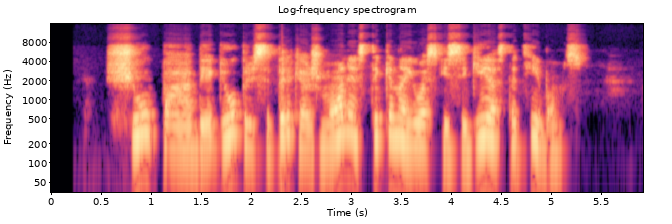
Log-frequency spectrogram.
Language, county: Lithuanian, Kaunas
